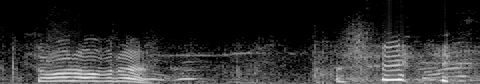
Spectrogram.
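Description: A person's loud, high-pitched yell, held about half a second and then dropping in pitch, followed near the end by a second, shorter shout.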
